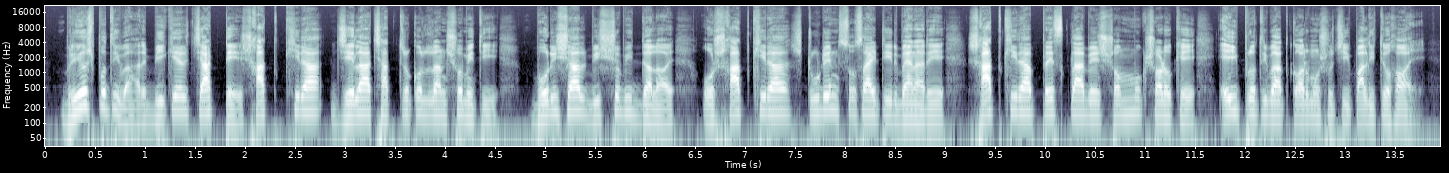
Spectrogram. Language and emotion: Bengali, neutral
